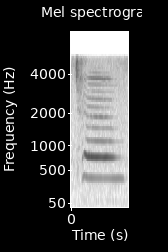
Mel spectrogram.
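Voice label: "coeng1", Cantonese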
